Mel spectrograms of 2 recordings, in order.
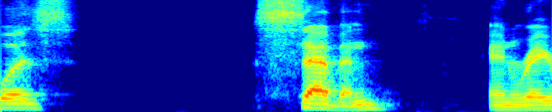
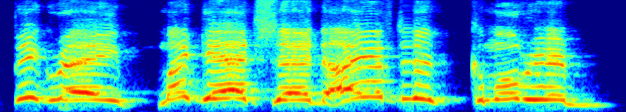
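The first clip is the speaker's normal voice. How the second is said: put-on very high shouted child voice; boy explaining to the neighbor why he came, high shout; little boy shouting; 6 dB louder than usual. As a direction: yell it up at the big neighbor like a kid. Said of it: "I go".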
